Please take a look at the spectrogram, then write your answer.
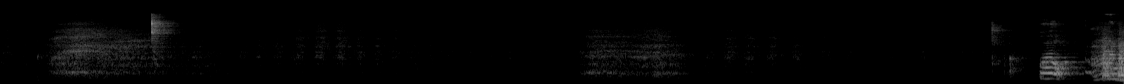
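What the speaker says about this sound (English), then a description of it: "Let's have a sniff." Someone takes a few slow sniffs over a glass of Hobgoblin Ruby beer, soft breathy intakes close to the microphone, separated by quiet gaps, with a louder burst of noise at the end.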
